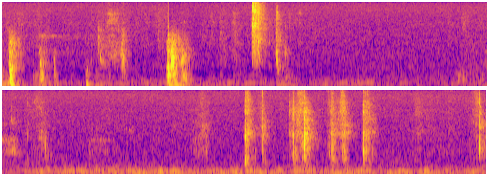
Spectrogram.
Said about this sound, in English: put the cards down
